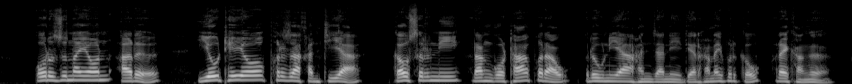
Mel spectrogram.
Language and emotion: Bodo, neutral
